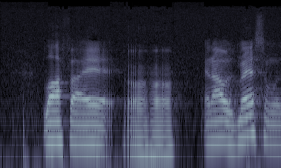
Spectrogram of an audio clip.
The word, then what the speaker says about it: Lafayette: I was like Lafayette, and she's like, "That's not how we call it down here."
